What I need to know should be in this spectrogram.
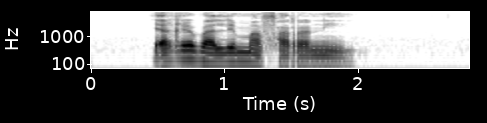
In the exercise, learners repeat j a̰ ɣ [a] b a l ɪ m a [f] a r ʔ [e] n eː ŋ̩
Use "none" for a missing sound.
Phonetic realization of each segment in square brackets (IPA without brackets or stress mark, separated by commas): ɛ, f, a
